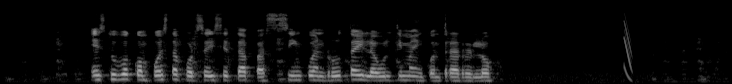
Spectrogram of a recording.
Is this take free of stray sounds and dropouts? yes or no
no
